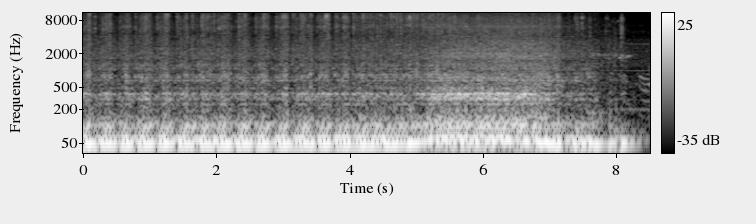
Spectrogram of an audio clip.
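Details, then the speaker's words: Chevy Silverado on first start after a 6.0 V8 swap, 10-minute break-in, still untuned; a deep uneven idle rising and sagging and nearly stalling, held with light throttle, a rough surging idle. "It's gonna chop. Oh, it just died. But I've got it kind of idling with my foot, just giving it a little gas."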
